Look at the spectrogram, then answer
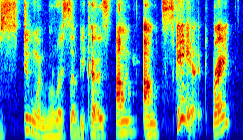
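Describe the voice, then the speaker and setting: A woman's bright, sharp voice, animated in tone, with lively intonation. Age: 60s. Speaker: traveler and coliving community founder. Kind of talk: interview conversation. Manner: animated storytelling.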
